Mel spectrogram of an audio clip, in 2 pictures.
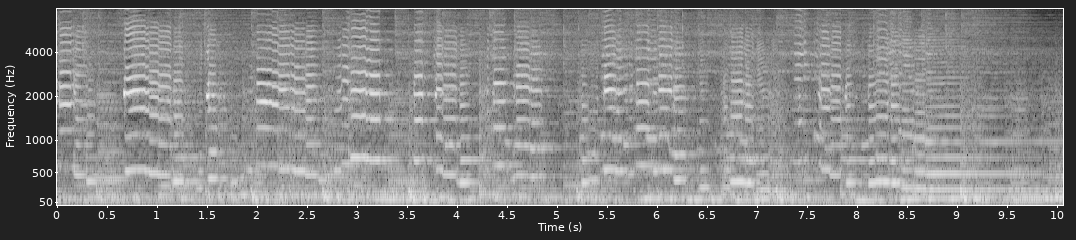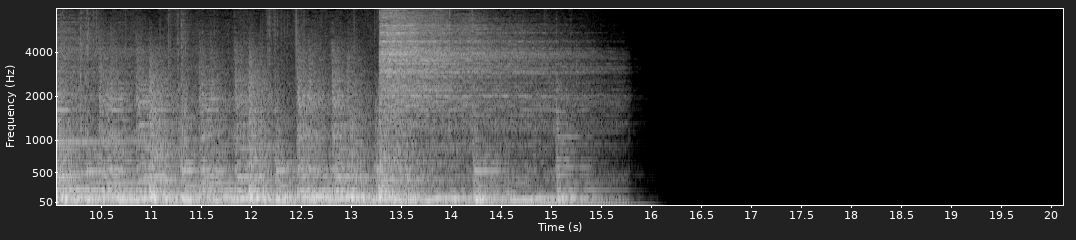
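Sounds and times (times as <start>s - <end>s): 
drums: 0.0s - 15.8s.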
